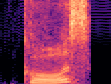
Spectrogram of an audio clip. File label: "cause", Indian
